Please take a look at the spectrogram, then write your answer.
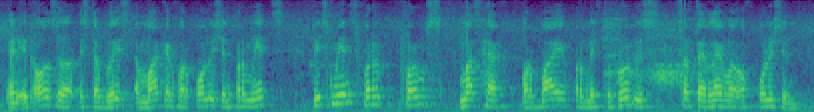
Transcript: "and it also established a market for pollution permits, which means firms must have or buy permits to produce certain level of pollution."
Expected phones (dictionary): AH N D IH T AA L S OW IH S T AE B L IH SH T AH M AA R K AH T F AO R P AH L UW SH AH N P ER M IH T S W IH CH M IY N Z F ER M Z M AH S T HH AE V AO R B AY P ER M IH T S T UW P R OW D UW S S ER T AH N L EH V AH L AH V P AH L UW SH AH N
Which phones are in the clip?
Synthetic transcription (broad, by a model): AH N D IH T AA L S OW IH S T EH B L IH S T AH M AA R K AH T F AO R P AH L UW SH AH N P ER M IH T S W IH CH M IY N S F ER M S M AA S T HH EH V AO R B AY P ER M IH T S T UW P R OW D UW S S ER T AH N L EH V AH L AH F P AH L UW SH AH N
